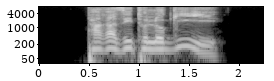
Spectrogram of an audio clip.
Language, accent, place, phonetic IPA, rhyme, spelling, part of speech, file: German, Germany, Berlin, [paʁazitoloˈɡiː], -iː, Parasitologie, noun, De-Parasitologie.ogg
- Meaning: parasitology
